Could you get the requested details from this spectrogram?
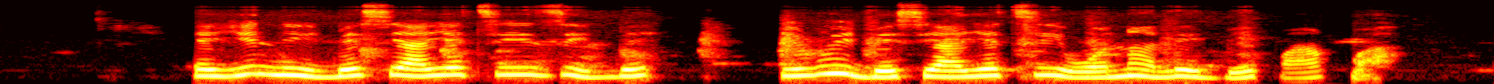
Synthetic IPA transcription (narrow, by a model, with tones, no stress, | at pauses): e˨ji˨˦nĩ˧i˨ɡ͡be˨˦si˦a˧je˦ti˦i˦zi˦˨ɡ͡be˦ | i˧ɾu˦i˦˨ɡ͡be˨˦si˦a˧je˦ti˦i˦˨wɔ˧˦nãː˦˨le˦˨ɡ͡be˨˦k͡pa˨˦k͡pa̰˨˦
